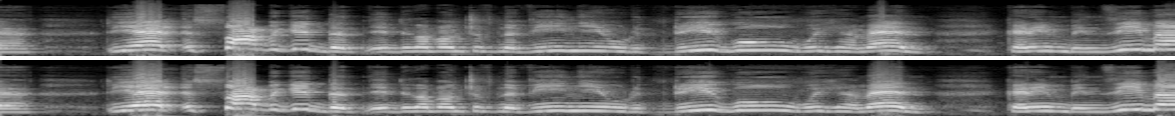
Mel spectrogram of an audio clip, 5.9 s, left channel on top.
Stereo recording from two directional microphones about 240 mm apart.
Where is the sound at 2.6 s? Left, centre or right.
Right.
